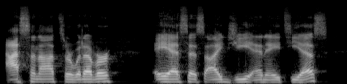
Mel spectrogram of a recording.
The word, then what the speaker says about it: assignats: You can look it up, the pronunciation of it. It's something called like assignats or whatever.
